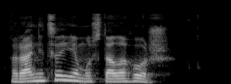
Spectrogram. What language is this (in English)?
Belarusian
